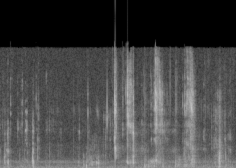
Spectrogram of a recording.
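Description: Crunching bites and chewing of raw red bell pepper: a run of crisp, wet crunches, loudest and thickest about halfway through.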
